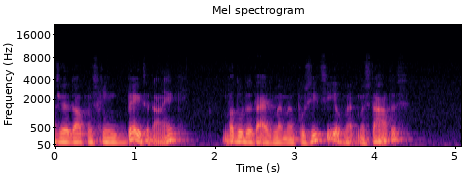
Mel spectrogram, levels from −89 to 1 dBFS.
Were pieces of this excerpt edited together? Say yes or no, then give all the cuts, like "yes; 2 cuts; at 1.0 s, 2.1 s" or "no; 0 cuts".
yes; 1 cut; at 1.8 s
